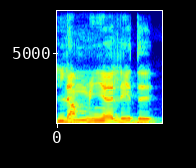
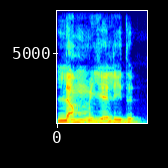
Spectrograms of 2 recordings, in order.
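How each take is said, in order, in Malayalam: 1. yalid-ന് മുമ്പ് 'm' ചുണ്ടുകൾ അടച്ചാണ് പറയുന്നത്. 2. yalid-ന് മുമ്പ് 'm' ചുണ്ടുകൾ അടച്ചാണ് പറയുന്നത്.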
